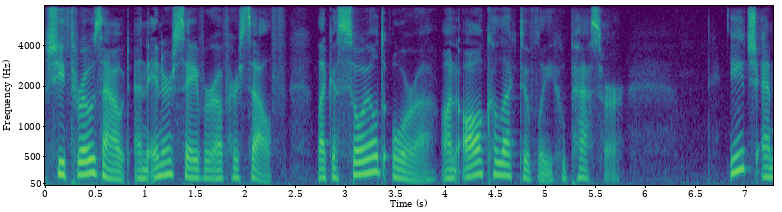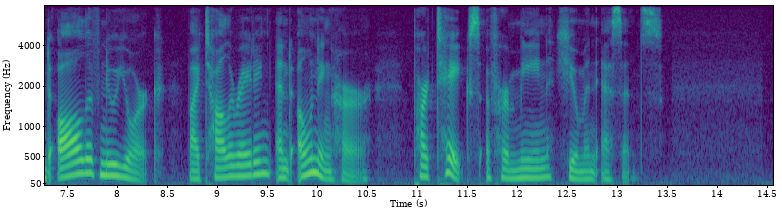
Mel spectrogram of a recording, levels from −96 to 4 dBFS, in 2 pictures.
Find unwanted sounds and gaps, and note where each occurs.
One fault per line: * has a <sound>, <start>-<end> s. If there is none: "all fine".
all fine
